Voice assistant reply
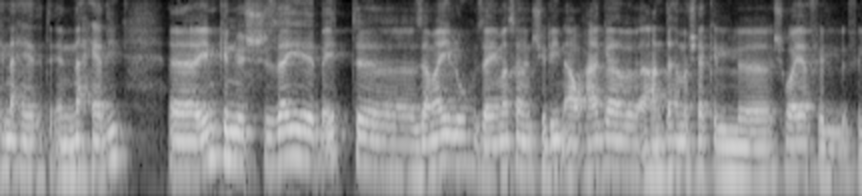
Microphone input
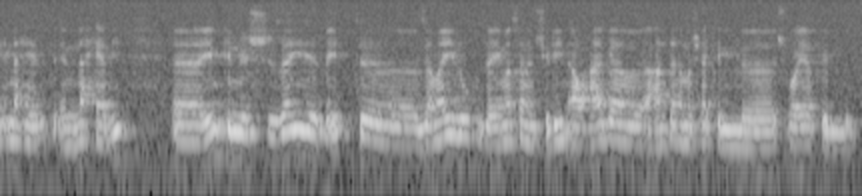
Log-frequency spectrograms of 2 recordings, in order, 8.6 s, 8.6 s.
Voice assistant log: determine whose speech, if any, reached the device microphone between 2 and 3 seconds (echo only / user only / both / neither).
echo only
